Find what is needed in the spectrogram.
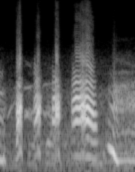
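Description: A man laughing: a run of short ha-ha pulses, then a longer drawn-out voiced sound near the end.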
